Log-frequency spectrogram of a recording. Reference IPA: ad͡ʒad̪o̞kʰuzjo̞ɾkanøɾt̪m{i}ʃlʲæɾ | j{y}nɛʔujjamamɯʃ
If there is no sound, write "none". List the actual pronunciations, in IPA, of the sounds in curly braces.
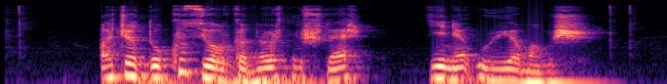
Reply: y, i

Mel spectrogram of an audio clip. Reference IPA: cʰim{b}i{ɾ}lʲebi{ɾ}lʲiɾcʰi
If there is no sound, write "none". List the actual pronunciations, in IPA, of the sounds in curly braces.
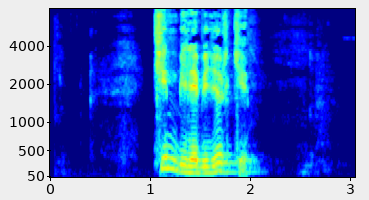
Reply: b, none, none

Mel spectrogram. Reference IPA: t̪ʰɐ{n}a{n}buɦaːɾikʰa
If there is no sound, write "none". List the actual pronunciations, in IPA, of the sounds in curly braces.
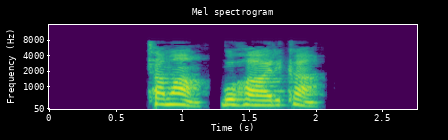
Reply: m, m

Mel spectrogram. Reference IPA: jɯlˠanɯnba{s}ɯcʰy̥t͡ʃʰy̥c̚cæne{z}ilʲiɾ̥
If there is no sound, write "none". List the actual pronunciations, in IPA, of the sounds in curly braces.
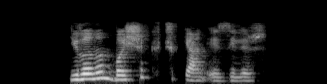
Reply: ʃ, z

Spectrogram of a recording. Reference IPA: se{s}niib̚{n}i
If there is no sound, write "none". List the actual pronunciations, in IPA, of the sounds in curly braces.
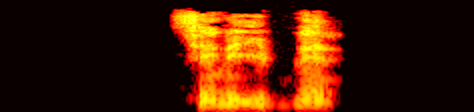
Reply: none, n

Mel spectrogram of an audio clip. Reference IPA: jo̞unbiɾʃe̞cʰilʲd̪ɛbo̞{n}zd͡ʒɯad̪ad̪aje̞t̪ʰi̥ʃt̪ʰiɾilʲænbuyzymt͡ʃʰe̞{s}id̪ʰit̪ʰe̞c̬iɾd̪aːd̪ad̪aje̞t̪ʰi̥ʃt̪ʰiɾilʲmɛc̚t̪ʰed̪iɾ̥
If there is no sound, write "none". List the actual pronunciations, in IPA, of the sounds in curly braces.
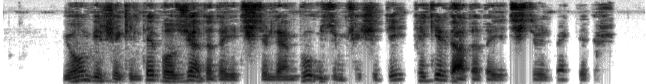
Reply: none, ʃ

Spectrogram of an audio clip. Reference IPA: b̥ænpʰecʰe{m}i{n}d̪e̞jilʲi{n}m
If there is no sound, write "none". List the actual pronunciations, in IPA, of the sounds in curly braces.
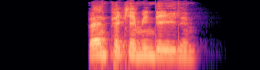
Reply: m, n, none

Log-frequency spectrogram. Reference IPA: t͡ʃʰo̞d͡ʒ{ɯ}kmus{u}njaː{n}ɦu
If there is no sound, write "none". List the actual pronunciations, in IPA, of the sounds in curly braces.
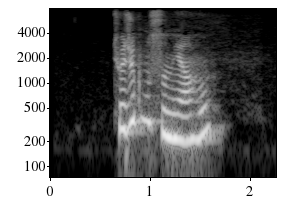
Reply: u, u, none

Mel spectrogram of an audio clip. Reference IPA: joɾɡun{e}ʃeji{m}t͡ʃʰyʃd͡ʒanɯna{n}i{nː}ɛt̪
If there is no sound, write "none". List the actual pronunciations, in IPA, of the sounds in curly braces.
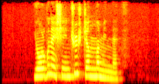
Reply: e, n, m, nː

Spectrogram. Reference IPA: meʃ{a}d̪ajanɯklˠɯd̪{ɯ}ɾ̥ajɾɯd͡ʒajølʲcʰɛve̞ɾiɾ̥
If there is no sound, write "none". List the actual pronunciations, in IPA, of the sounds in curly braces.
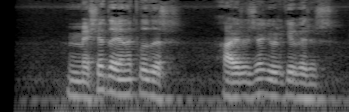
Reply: ɛ, ɯ

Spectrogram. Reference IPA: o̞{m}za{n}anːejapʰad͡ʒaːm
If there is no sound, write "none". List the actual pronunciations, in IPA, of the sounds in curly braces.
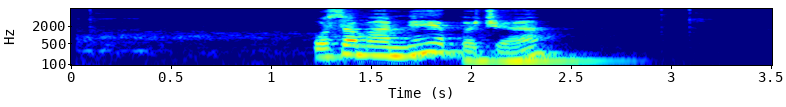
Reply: none, m

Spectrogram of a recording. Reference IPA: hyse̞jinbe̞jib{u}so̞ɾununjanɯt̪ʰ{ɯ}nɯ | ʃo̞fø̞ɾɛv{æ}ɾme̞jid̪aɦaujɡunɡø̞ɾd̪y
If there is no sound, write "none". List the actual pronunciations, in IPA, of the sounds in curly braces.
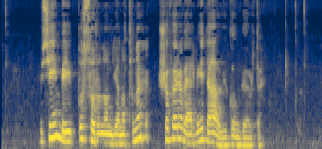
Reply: u, ɯ, æ

